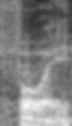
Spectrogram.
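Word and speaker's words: Fowey: do you pronounce that I would say Foy Foy right it's Foy I don't know how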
